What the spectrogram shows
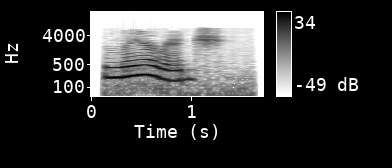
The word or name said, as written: lairage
